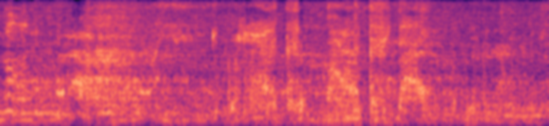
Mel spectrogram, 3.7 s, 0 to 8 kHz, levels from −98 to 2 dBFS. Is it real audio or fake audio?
fake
